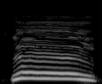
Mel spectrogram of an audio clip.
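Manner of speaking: very high, slow cartoon voice; drawn-out squeaky high voice; squeaky character voice. Same squeaky voice cheering.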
